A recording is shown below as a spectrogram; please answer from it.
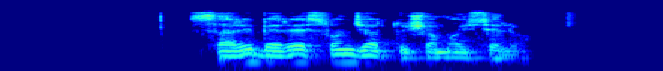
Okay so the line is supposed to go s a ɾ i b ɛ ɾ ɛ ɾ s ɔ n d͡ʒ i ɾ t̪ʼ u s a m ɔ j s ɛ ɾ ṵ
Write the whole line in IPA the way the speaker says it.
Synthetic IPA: s a ɾ i b ɛ ɾ ɛ s ɔ n d͡ʒ a ɾ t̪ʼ u ʃ a m ɔ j s ɛ l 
